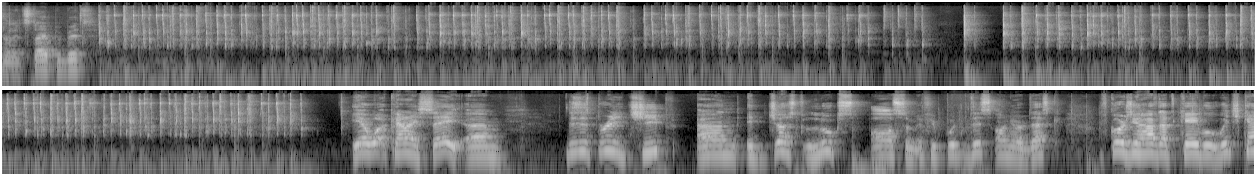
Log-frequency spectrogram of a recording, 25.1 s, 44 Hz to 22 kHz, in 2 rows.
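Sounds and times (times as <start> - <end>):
fast typing on mechanical keyboard: 0.8 - 15.6.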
